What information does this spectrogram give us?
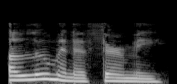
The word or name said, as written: aluminothermy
